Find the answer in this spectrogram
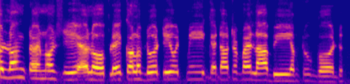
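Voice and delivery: high put-on Indian accent, played for laughs. Answering a request to say a greeting, put-on indian accent. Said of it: "Say it with the Indian accent".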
